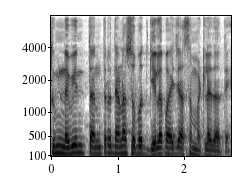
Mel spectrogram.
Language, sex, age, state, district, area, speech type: Marathi, male, 45-60, Maharashtra, Buldhana, rural, spontaneous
